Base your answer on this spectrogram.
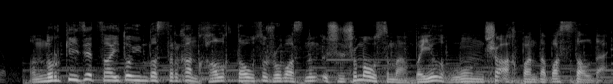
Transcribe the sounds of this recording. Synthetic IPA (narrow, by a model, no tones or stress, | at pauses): nʊɾkʲejze̞t̪sɑjt̪əʊjəmd̪ɑst̪əɾʁɑɴχɑlˠəq̚d̪ɑwəsəʒo̞bɑsənəɴʏʃɪnʃɪmɑwsəmə̰bəjəlˠwo̞nənʃəɑqpɑnd̪ɑbɑst̪ɑlˠd̪ə̰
